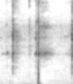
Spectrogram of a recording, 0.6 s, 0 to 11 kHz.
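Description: The CNC-made T7 aluminum multi-shot swing part of a bullpup PCP rifle is sounded, giving three quick, bright metallic clicks with almost no ring. The middle click is the fullest, and the part sounds different from the T6 version.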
